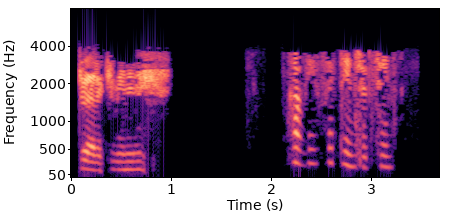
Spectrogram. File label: Grand Junction Fire Department Dispatch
